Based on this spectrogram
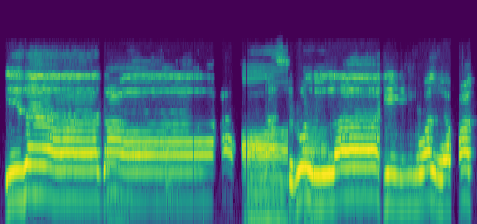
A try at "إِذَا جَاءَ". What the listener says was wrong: জি প্রথমে ইদা, এটাতে তোমার টান বেশি হয়ে যায়। এটাতে এত টান একটু কম দিলে সমস্যা নাই, কিন্তু যাতে টান দিতে হবে।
